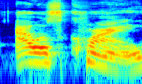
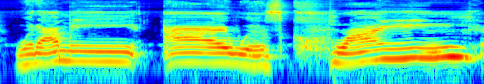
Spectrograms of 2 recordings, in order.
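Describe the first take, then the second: First: Said in the usual way. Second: "crying" stretched out long and raised; emphatic CRYING. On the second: Real, not acted. Telling viewers she lost it, "crying" heavily drawn out. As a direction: drag out the word "crying" for emphasis.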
